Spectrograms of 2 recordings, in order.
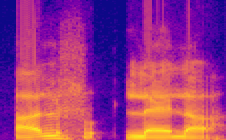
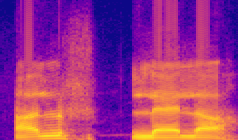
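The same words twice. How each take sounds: The two takes are said the same way.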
